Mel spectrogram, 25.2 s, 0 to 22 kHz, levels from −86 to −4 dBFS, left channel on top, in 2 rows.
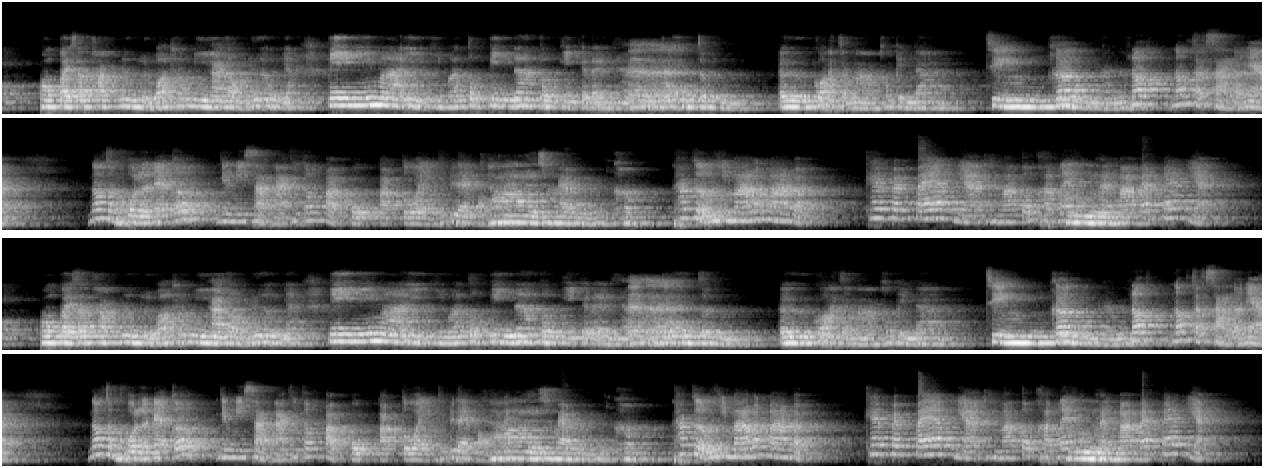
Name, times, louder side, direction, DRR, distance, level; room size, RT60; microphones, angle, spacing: voice 1, 0.4-7.4 7.8-9.5 10.0-11.3 13.7-13.8 17.5-19.0 23.2-23.8, right 1 dB, 85° left, -4 dB, 2.1 m, -20 dB
voice 2, 6.2-6.9 9.8-10.2 10.5-10.7 11.3-12.7 13.5-17.7 18.2-18.3 19.3-20.6 21.2-24.6, right 1 dB, 30° right, -2 dB, 1.3 m, -24 dB
11.0 x 5.4 x 2.8 m, 1.3 s
head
